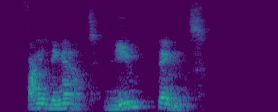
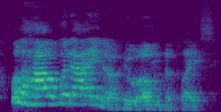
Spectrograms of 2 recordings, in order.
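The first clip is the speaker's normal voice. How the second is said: louder, higher exasperated; gruff postman retort; 10 semitones higher, 6 dB louder than usual. A narrator's reading. Postman brushing off the children, exasperated. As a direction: brush off the question.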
